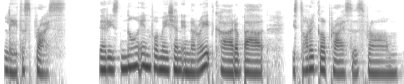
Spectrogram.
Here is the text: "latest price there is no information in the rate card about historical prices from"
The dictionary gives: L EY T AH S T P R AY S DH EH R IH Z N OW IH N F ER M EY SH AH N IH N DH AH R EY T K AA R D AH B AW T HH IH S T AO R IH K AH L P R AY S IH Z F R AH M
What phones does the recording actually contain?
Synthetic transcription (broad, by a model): L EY T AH S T P R AY S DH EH R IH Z N OW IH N F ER M EY SH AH N IH N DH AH R EY T K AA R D AH B AW T HH IH S T AO R IH K AH L P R AY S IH S F R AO M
